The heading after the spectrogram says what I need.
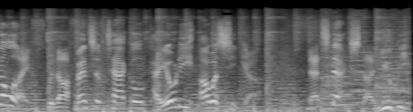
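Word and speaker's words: Kayode: Bulls starting offensive lineman Coyote Awosika's first name is spelled K-A-Y-O-D-E.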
